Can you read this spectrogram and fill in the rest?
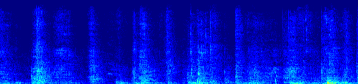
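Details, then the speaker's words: Old Soviet-era wooden plank floor, covering removed: repeated creaks and squeaks with each step from loose boards. "Если их снять, то снизу будут вот такие вот доски. И сами эти доски скрипят."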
